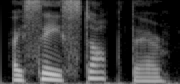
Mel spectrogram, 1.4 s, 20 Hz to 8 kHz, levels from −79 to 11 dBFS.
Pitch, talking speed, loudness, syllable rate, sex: 170 Hz, 175 wpm, -17 LUFS, 5.0 syllables/s, female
